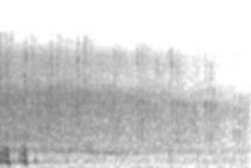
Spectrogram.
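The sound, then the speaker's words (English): A crowd claps steadily, a dense wash of many hands that holds fairly even for about three seconds before thinning slightly, with a faint voice at the very start. “I think you want to clap for God, not for me.”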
